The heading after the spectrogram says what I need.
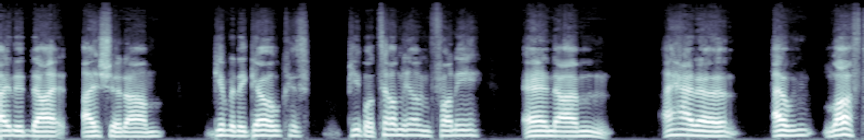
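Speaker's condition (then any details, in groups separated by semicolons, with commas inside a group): Spastic quadriplegia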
